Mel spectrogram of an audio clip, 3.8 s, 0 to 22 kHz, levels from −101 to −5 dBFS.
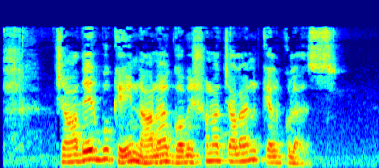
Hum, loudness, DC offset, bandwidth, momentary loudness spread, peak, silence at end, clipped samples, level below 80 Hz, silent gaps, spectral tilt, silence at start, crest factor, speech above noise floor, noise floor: none; -22 LUFS; under 0.1%; 11.5 kHz; 16 LU; -4 dBFS; 0.45 s; under 0.1%; -56 dBFS; none; -5.5 dB/octave; 0.05 s; 18 dB; 21 dB; -42 dBFS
